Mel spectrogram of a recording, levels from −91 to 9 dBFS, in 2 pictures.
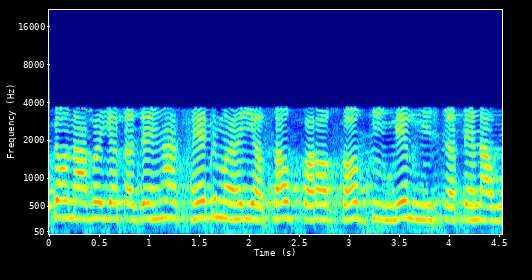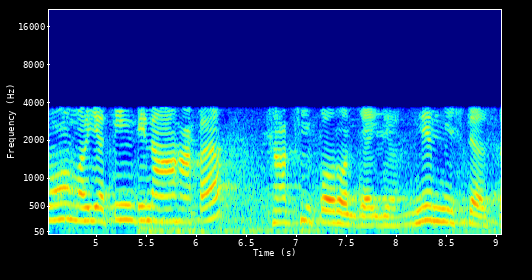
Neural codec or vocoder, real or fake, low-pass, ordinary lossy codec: codec, 44.1 kHz, 3.4 kbps, Pupu-Codec; fake; 3.6 kHz; none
